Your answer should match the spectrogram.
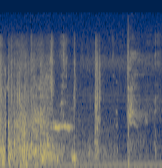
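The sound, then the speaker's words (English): Tires give a thin, drawn-out squeak amid scuffing and rubbing noises, followed by a few softer chirps and a sharp knock, over a steady low hum with no talking. “You can just hear the tires squeaking, and he's keeping his composure.”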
